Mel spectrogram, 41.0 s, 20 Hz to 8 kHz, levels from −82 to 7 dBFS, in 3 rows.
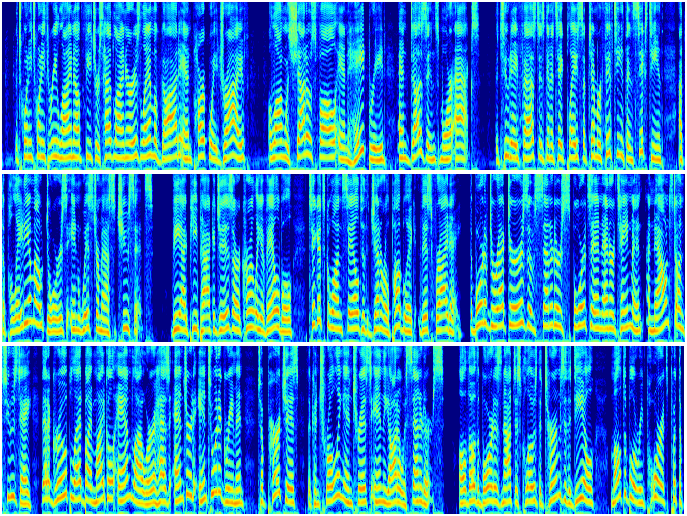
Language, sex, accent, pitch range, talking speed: English, female, American, 225-275 Hz, 150 wpm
